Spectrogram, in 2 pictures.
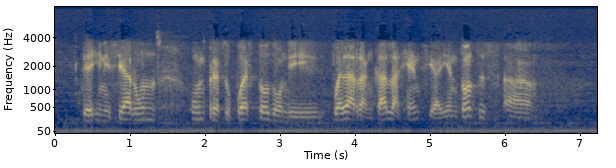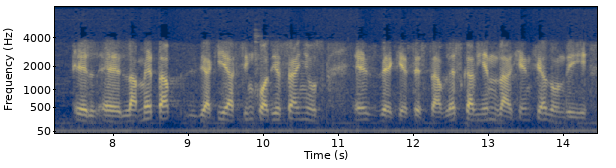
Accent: California, United States; born there; yo nomás nací en Estados Unidos por circunstancias de que mis papás eran campesinos que trabajaban en los campos de California, y nací en el verano

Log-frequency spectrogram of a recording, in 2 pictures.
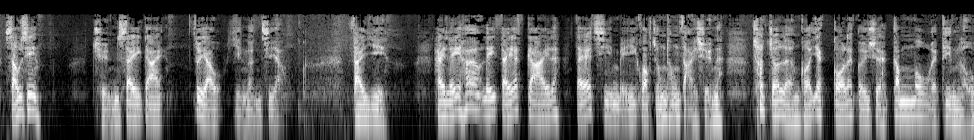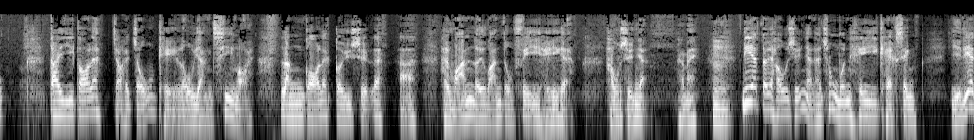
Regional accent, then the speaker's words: Hong Kong; 我哋香港人喺网络讲茶余饭后讲系不存在压住嘅问题

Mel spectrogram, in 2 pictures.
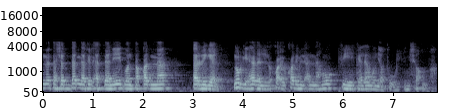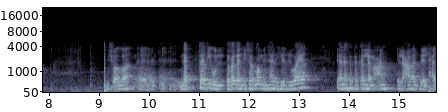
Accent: Egypt; احنا عندنا في مصر حب الوطن فرض عليا

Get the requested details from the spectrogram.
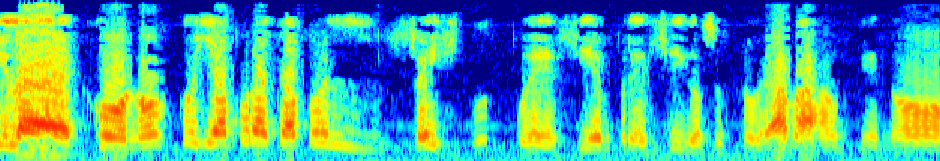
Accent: Dominican Republic; Sí, soy guitarrista dominicano, sí.

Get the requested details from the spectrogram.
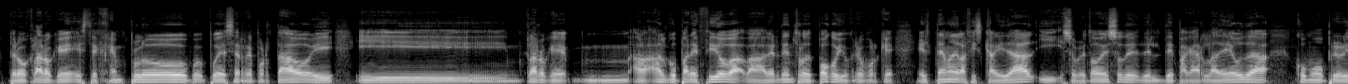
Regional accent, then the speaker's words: Rome, Lazio, Italy; Spanish is a second language; O sea, yo vengo de Roma, que es una ciudad donde con 5 millones oficiales de habitantes y dos líneas de metro.

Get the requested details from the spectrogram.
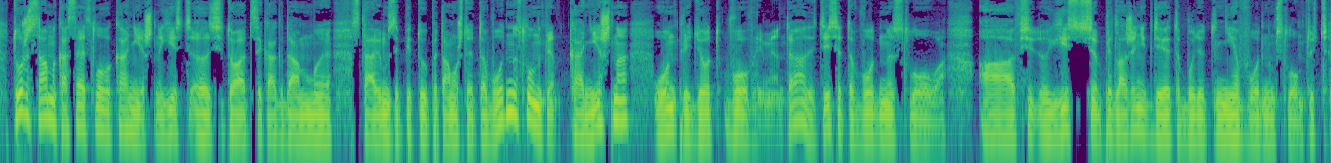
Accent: Saint Petersburg, Russia; И сами мы питерские.

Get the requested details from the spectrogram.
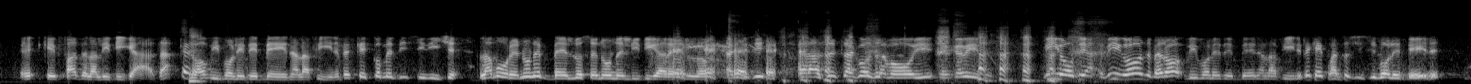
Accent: Abruzzo, Italy; io vengo dalla campagna e ne sono fiero. E ne sono fiero, io vengo dall'Abruzzo, tu sai, io vengo da un paese Giuliano.

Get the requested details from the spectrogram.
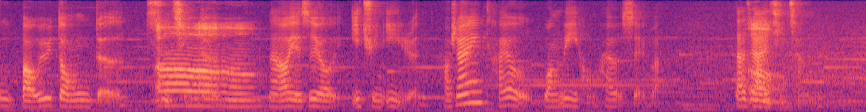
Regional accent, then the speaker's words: Taiwan; accent: Taiwanese Mandarin; 像我就是一直唱台湾国语，打坏了整个节目。

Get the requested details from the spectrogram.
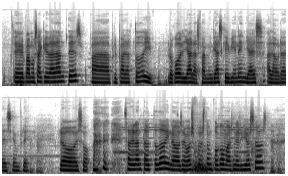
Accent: Berriozar, Navarre, Spain; los que somos de Berriozar

